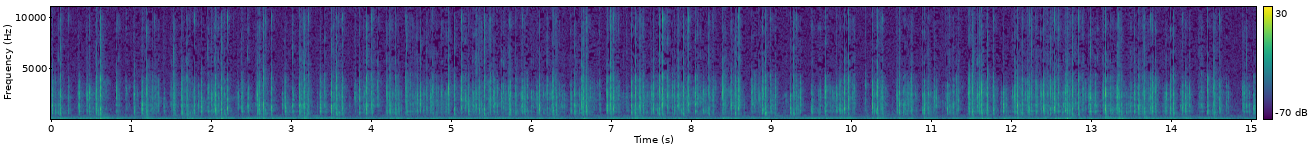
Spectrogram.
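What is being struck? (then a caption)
Plastic computer keyboard. Fingertips type rapidly on a black plastic backlit computer keyboard, producing a steady stream of short, bright clicks and taps with little ring. A faint low hum sits underneath the typing throughout.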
